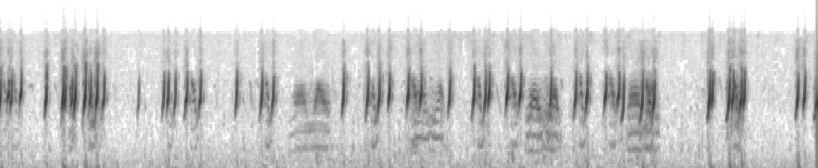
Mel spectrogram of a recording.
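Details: Quail lure calls for hunting in Pakistan, common quail giving crisp, rapid triple notes in close bursts, broken by a few rougher, nasal buzzes in the middle stretch.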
